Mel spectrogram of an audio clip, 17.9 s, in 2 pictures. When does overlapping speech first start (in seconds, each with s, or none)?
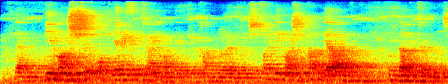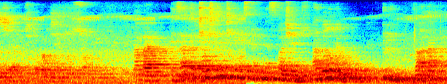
none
